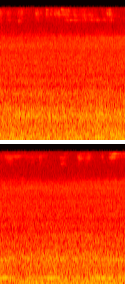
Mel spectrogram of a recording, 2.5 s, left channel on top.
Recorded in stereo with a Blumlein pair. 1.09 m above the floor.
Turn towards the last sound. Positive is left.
No sound to turn to.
